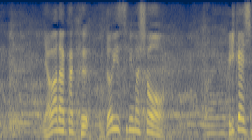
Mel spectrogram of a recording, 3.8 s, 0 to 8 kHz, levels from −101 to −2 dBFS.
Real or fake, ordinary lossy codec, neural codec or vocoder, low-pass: fake; none; codec, 24 kHz, 1.2 kbps, DualCodec; 7.2 kHz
